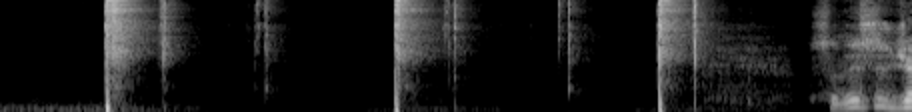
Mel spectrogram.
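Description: A revolver's hammer snaps with sharp metallic clicks.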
